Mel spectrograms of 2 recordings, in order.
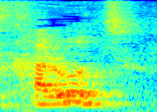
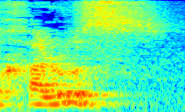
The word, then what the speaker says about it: charut: The word for engraved in Hebrew is charut or charus. And the word charut, our sages said, can also be read as cherut. The exact same letters, but just with a different pronunciation. Word charut becomes cherut, or charus becomes cherus. And cherus means freedom. Now the letters were not engraved on the tablets, but the letters are freedom on the tablets.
